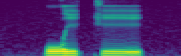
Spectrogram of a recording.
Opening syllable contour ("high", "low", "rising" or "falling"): low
